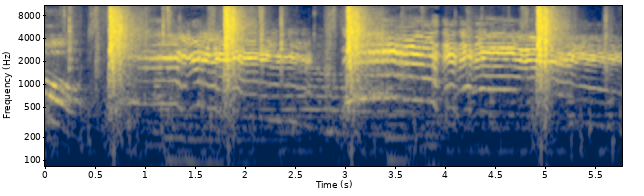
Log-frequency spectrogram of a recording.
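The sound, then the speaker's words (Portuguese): The rider leading a horse race whips the horse to make it go faster: four sharp, loud cracks at uneven intervals, each a quick snapping burst over a steady, busy tonal background of sustained pitched sounds. “Sem dar-se conta do perigo, o jovem Romão Albuquerque lidera a prova e covardemente chicoteia o pobre cavalo para ganhar ainda mais velocidade.”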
